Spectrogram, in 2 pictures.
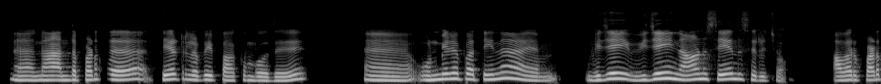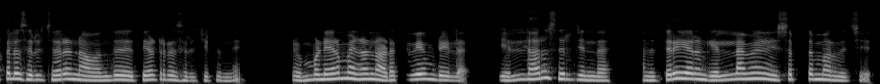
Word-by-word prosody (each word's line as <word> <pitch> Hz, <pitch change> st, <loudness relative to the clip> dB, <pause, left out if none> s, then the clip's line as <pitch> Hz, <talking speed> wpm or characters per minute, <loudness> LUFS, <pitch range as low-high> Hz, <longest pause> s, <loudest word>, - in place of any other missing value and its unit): அ -, -, +1 dB, 0.2 s
நான் 205 Hz, 0 st, +3 dB
அந்த 200 Hz, +2 st, +1 dB
படத்த 225 Hz, +2 st, -1 dB, 0.5 s
தியேட்டர்ல 230 Hz, -1 st, +2 dB
போய் 215 Hz, -1 st, +3 dB
பார்க்கும்போது, 180 Hz, -2 st, -1 dB, 1.2 s
அ -, -, -1 dB, 0.3 s
உண்மையிலே 245 Hz, +5 st, +4 dB
பார்த்தீங்கன்னா, 235 Hz, +4 st, +2 dB, 0.9 s
விஜய், 255 Hz, +6 st, +5 dB, 0.2 s
விஜயும் 255 Hz, +4 st, +5 dB
நானும் 240 Hz, +3 st, +2 dB
சேர்ந்து 240 Hz, +1 st, +3 dB
சிரிச்சோம். 185 Hz, -5 st, -6 dB, 0.5 s
அவர் 205 Hz, +2 st, +1 dB
படத்துல 230 Hz, +6 st, +1 dB
சிரிச்சாரு, 215 Hz, +1 st, -2 dB
நான் 195 Hz, -3 st, 0 dB
வந்து 190 Hz, +3 st, -1 dB, 0.2 s
தியேட்டர்ல 215 Hz, 0 st, -2 dB
சிரிச்சிட்டுருந்தேன். 180 Hz, +1 st, -8 dB, 0.5 s
ரொம்ப 205 Hz, +6 st, -1 dB
நேரமா 270 Hz, +3 st, +2 dB
என்னால 240 Hz, -3 st, +2 dB
அடக்கவே 220 Hz, +4 st, -1 dB
முடியல. 200 Hz, -5 st, -2 dB, 0.5 s
எல்லாரும் 245 Hz, +8 st, 0 dB
சிரிச்சு 230 Hz, -3 st, -1 dB
இந்த 185 Hz, -1 st, -1 dB, 0.4 s
அந்த 190 Hz, -1 st, -2 dB
திரையரங்கு 245 Hz, -4 st, +2 dB
எல்லாமே 255 Hz, +5 st, +1 dB, 0.2 s
நிசப்தமா 230 Hz, +2 st, -3 dB
இருந்துச்சு. 180 Hz, -3 st, -6 dB
220 Hz, 120 wpm, -23 LUFS, 200-245 Hz, 1.2 s, விஜய்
